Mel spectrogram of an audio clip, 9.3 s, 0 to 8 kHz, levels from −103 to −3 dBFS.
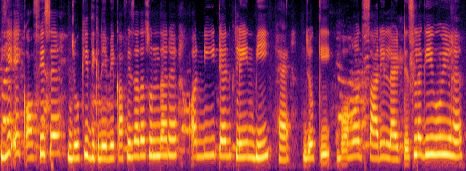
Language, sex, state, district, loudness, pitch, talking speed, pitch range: Hindi, female, Chhattisgarh, Raipur, -12 LUFS, 265 Hz, 165 wpm, 235-290 Hz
